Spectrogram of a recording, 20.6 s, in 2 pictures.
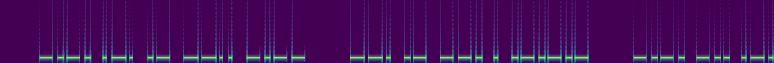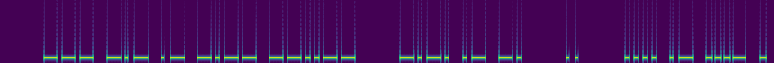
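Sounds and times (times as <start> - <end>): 
Koch Morse code beeps: 0.6 - 4.1, 4.7 - 7.9, 8.5 - 10.3, 10.9 - 15.1, 15.7 - 17.3, 18.7 - 20.6.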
